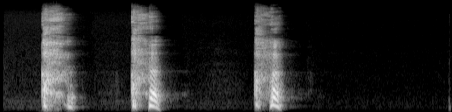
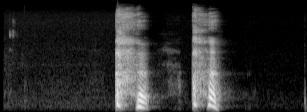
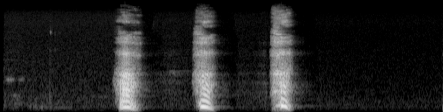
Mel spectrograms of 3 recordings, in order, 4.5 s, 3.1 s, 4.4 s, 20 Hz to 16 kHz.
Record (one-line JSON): {"three_cough_length": "4.5 s", "three_cough_amplitude": 23523, "three_cough_signal_mean_std_ratio": 0.28, "cough_length": "3.1 s", "cough_amplitude": 27619, "cough_signal_mean_std_ratio": 0.27, "exhalation_length": "4.4 s", "exhalation_amplitude": 25397, "exhalation_signal_mean_std_ratio": 0.25, "survey_phase": "beta (2021-08-13 to 2022-03-07)", "age": "65+", "gender": "Female", "wearing_mask": "No", "symptom_none": true, "smoker_status": "Never smoked", "respiratory_condition_asthma": false, "respiratory_condition_other": false, "recruitment_source": "REACT", "submission_delay": "1 day", "covid_test_result": "Negative", "covid_test_method": "RT-qPCR"}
